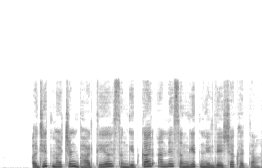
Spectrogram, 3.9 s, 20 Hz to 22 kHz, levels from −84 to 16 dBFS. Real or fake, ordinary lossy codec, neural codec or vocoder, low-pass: real; none; none; none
